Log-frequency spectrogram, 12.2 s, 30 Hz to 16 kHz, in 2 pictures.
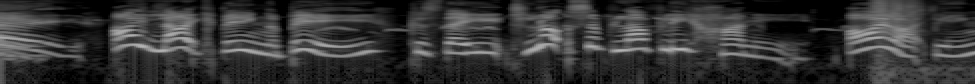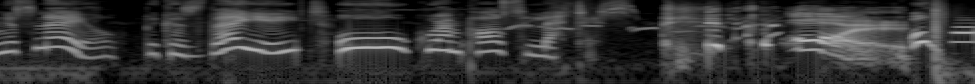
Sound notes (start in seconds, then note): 10.2 giggles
